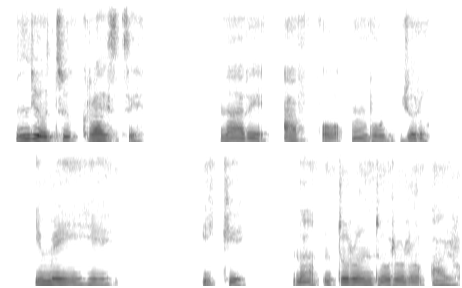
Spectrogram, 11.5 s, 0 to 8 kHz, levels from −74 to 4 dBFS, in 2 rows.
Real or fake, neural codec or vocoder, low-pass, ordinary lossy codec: fake; codec, 16 kHz, 8 kbps, FunCodec, trained on LibriTTS, 25 frames a second; none; none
